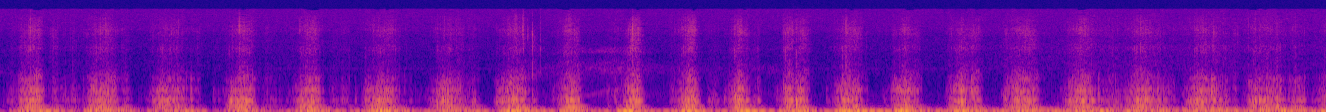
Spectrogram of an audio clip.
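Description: Fingertips and nails of both hands scratch the tops and sides of two large black windscreens made of soft, porous foam that cover a pair of microphones. About nineteen quick, rustling scratch strokes come in a steady, fairly even rhythm, each one a deep, muffled thump with a short, soft scrape on top. The sound stays dull and low-heavy with almost no brightness.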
